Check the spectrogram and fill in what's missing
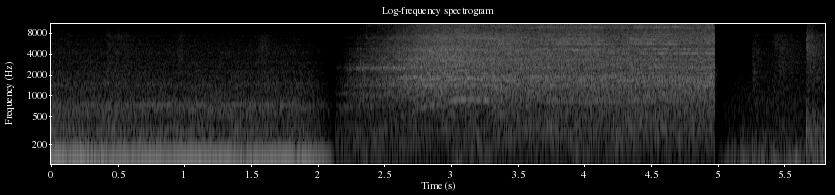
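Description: A saw bites into 1-inch metal bars for a driveway gate, a loud grinding cut of about three seconds that stops abruptly, with workshop hum before and clatter after.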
